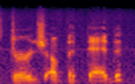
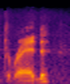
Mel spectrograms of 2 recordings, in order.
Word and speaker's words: Dirge of Dread: I always thought it was Dirge of the Dead. I literally added an extra word in there and pronounced it as dead, not dread.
